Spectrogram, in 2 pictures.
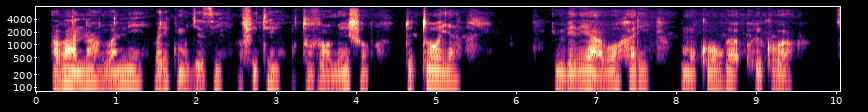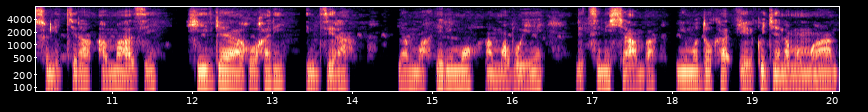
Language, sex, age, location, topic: Kinyarwanda, male, 18-24, Kigali, health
